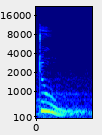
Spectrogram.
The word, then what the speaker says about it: two: And last word है 12 टू TWO लेकिन जो W है वो साइलेंट है।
